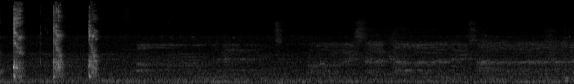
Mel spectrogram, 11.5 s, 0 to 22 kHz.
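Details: Toddler on routine wellness massage therapy since 3 months of age, with complaints of cough and poor appetite: three short, sharp coughs in quick succession, then quiet room noise.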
